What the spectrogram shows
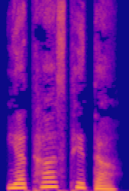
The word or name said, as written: ಯಥಾಸ್ಥಿತ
